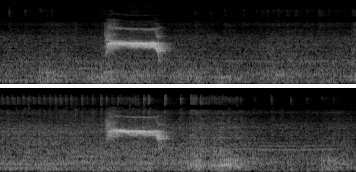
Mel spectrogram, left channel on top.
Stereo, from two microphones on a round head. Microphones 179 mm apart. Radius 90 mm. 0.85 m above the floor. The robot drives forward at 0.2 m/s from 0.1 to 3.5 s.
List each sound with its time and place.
1.0 s a scream: 65° left (ahead or behind), 1.9 m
